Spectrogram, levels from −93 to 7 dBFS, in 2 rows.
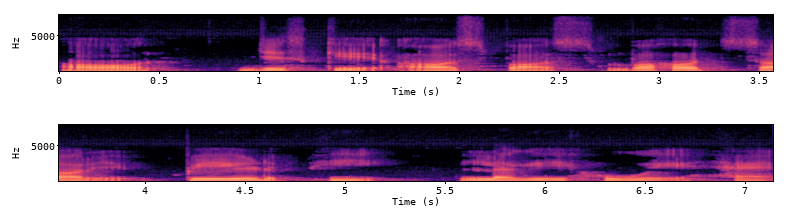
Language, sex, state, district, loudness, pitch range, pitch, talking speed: Hindi, male, Madhya Pradesh, Umaria, -20 LUFS, 95-100 Hz, 95 Hz, 85 wpm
